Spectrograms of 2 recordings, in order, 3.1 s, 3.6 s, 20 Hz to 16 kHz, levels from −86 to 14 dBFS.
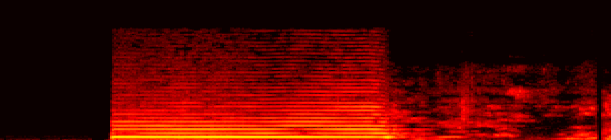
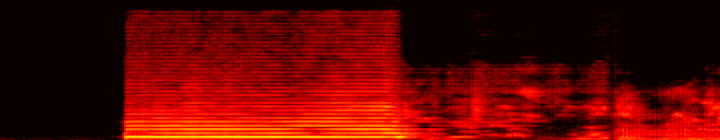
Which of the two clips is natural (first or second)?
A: first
